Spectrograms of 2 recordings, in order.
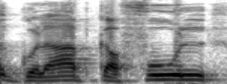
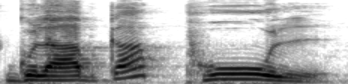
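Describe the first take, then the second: First: गुलाब का फूल with an English f in फूल; mispronounced ph as f. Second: Slow गुलाब का फूल, फूल as p plus breath; aspirated ph. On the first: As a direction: say फूल as "fool", lip on teeth. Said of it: "जबकि असल में ये इस तरह बोलना चाहिए". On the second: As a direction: close the lips and puff: "phool". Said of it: "ये इस तरह बोलना चाहिए". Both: Shown as a demonstration.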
